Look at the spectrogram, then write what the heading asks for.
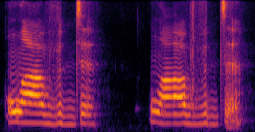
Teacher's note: just d so and you will pronounce it as loved loved because v is voiced and so we need a voiced consonant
